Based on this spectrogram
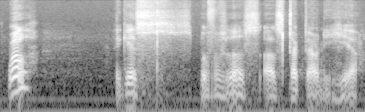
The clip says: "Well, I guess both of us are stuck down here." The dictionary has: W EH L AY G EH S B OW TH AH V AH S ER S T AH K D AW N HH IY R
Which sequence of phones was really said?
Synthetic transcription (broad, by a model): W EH L AY G EH S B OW F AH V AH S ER S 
